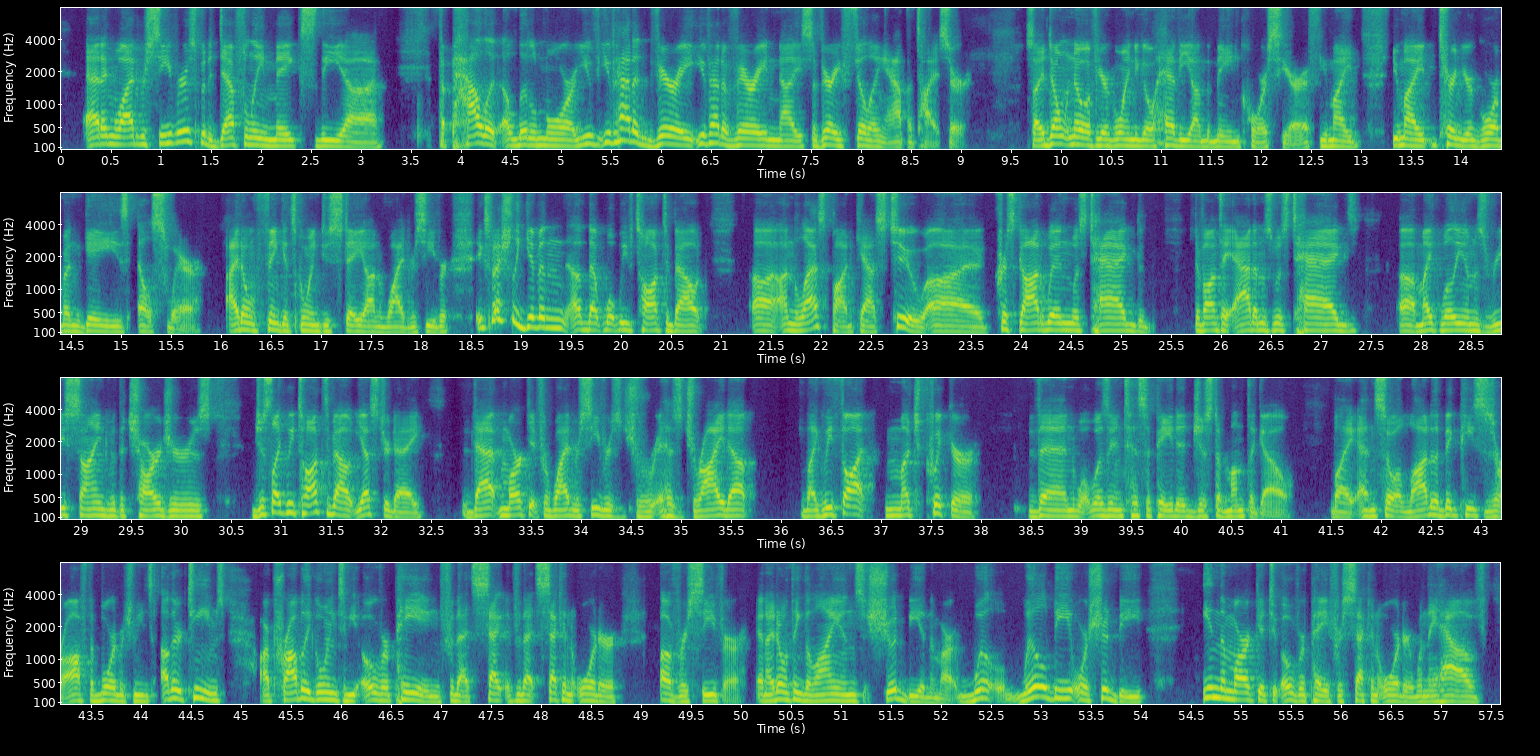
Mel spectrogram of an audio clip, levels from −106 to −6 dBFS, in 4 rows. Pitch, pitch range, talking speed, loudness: 130 Hz, 120-145 Hz, 190 wpm, -19 LUFS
